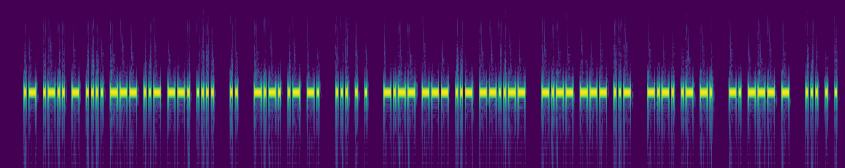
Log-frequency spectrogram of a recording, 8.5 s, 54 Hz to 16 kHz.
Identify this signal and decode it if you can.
Morse code, heard as a keyed tone, about 50 wpm, 700 Hz. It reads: ALTHOUGH I CAN SEE YOU, YOU CAN NOT SEE
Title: Sentences from Top 1000 Words - Review Part 3 - 50wpm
